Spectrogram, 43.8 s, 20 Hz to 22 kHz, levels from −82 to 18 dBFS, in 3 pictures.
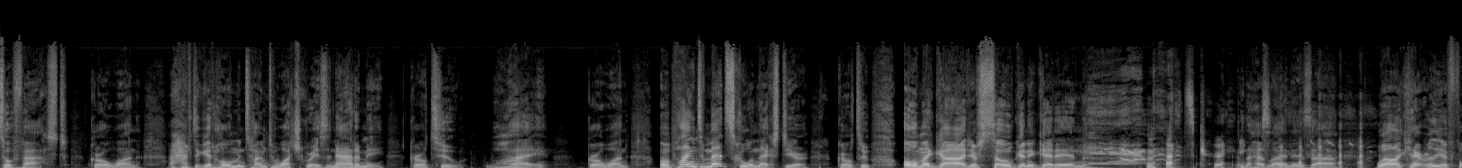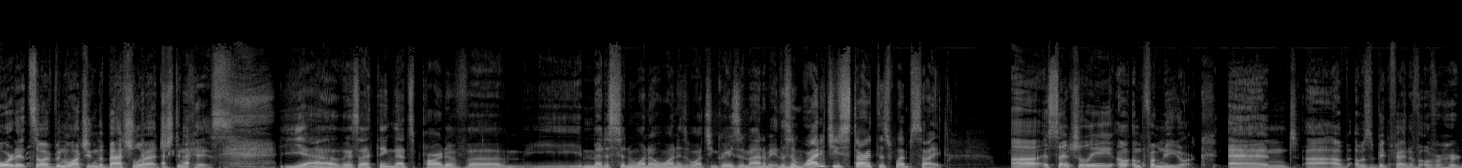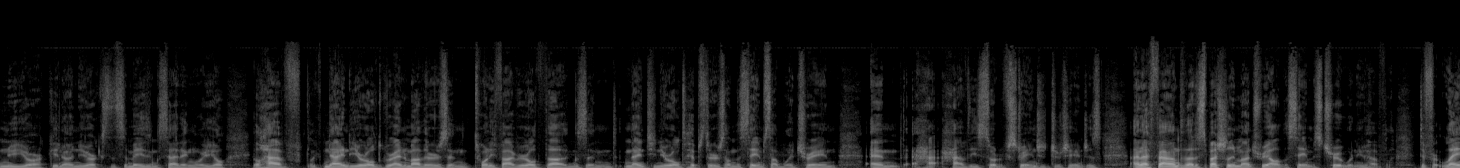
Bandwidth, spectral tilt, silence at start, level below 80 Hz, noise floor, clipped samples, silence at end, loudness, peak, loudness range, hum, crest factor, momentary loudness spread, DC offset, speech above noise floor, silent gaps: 16.5 kHz; -4.5 dB/octave; 0 s; -50 dBFS; -60 dBFS; under 0.1%; 0 s; -25 LUFS; -4 dBFS; 14 LU; none; 20 dB; 17 LU; under 0.1%; 34 dB; none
